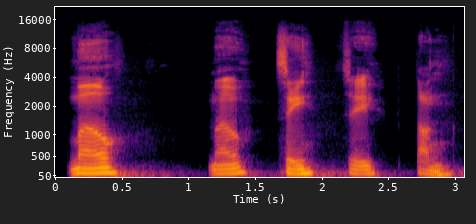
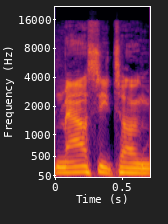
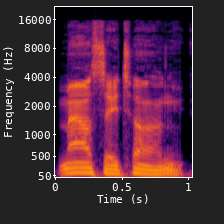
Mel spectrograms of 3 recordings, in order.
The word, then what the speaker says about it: Mo Si Tung: Mo Si Tung, like mouse a tongue. Maybe. Huh, that's weird. Maybe I only said mousy tongue because I've heard people mispronounce mouse a tongue as mousy tongue.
